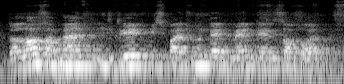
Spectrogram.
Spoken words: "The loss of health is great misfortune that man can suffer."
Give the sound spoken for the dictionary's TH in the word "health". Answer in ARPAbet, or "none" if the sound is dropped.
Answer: T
